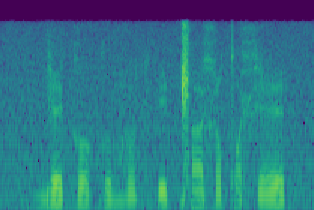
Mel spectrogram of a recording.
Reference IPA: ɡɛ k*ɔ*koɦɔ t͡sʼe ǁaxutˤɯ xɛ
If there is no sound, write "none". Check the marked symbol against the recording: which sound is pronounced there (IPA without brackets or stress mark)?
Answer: ɔ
